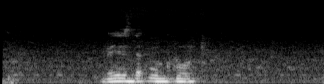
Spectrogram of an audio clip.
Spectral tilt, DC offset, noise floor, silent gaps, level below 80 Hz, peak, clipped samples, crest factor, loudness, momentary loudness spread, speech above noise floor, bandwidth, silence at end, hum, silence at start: -11.5 dB/octave; under 0.1%; -42 dBFS; none; -42 dBFS; -2 dBFS; under 0.1%; 14 dB; -13 LUFS; 20 LU; 31 dB; 5.2 kHz; 1.25 s; none; 0.05 s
